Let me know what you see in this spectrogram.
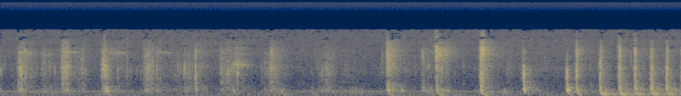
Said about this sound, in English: Wait till you hear me knock and get in.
